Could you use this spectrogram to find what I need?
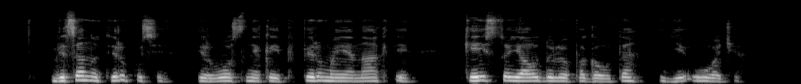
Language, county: Lithuanian, Klaipėda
